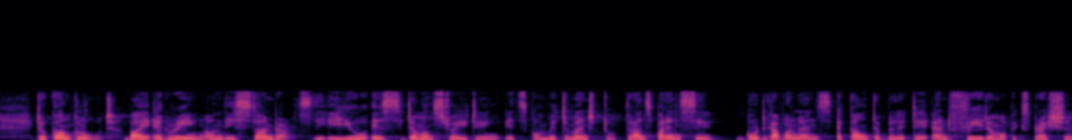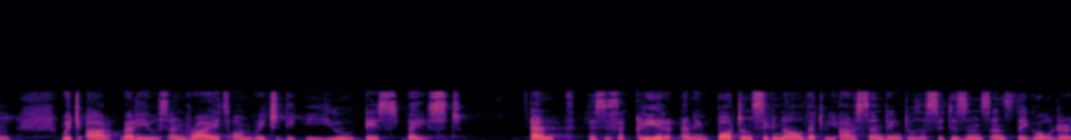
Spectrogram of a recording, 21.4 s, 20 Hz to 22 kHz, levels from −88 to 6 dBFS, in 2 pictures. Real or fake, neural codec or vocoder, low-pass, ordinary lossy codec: fake; codec, 16 kHz, 4 kbps, FreqCodec, larger model; none; none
